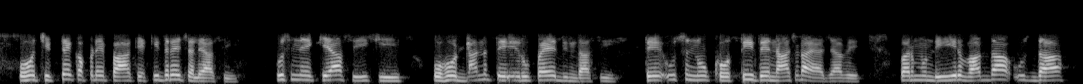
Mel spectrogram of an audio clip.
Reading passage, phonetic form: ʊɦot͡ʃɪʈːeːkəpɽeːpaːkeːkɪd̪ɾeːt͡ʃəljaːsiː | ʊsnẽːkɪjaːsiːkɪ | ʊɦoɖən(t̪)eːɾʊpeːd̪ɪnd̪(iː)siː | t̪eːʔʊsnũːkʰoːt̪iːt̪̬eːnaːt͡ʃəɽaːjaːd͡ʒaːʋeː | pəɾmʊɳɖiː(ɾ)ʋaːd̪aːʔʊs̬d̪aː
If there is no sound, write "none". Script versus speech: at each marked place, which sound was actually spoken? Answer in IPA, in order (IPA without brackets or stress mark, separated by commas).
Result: t̪, aː, ɾ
